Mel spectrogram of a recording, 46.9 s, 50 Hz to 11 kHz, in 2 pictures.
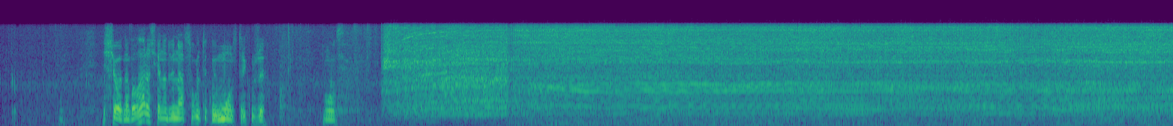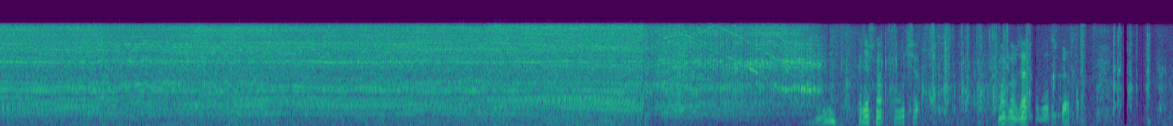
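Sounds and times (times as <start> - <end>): angle grinder motor whine: 7.6 - 40.0.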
